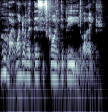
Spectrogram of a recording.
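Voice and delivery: ordinary delivery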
